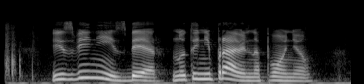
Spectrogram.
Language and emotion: Russian, neutral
